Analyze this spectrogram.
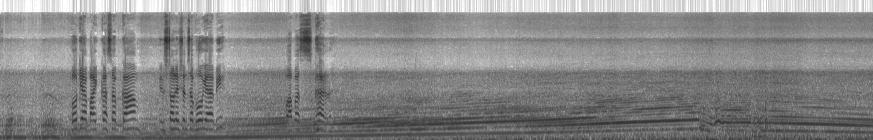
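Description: A motorcycle engine hums close by and climbs in pitch as it speeds up, dropping briefly at a gear change.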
